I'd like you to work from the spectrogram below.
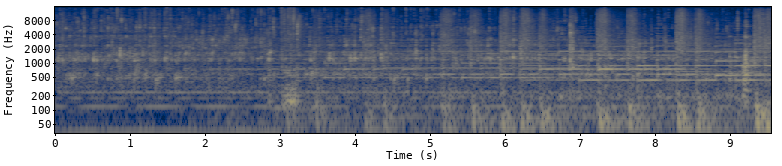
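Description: Treated water pouring from a household water ionizer unit into a collecting container, a continuous splashing, running flow that grows fuller and louder as it fills, with a faint low hum beneath.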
